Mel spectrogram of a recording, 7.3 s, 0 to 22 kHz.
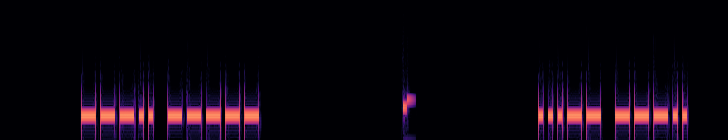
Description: Morse code, heard as a keyed tone, about 25 wpm, 700 Hz. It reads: 80 38
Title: Numbers - 2-Digit 25wpm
